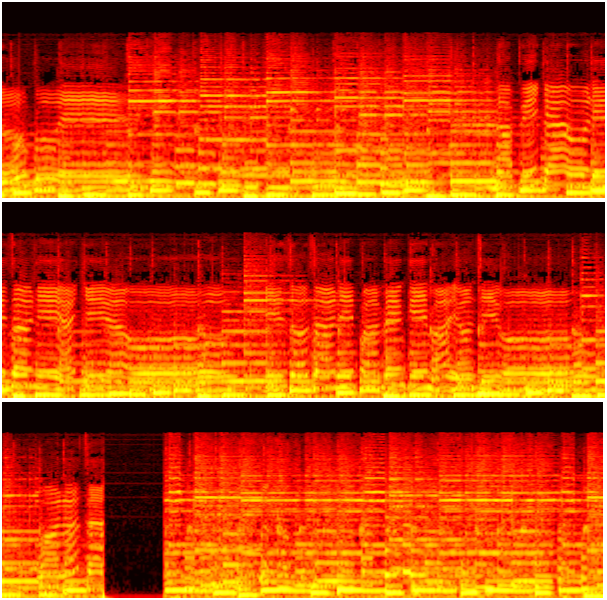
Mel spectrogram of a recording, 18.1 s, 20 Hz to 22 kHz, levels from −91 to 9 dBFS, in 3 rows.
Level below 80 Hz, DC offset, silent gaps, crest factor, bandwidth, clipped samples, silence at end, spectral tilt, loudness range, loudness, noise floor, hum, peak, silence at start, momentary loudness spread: -24 dBFS; under 0.1%; none; 14 dB; 11.5 kHz; under 0.1%; 0 s; -6 dB/octave; 2 LU; -16 LUFS; -57 dBFS; none; 0 dBFS; 0 s; 4 LU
